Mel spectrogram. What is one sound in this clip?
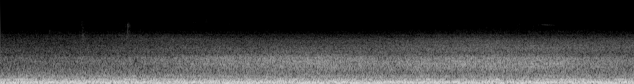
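A vehicle's interior rumbles with a steady low drone as it moves.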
